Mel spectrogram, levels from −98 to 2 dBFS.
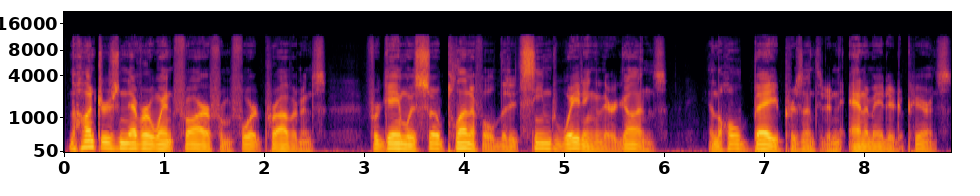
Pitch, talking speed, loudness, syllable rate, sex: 90 Hz, 185 wpm, -18 LUFS, 5.7 syllables/s, male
